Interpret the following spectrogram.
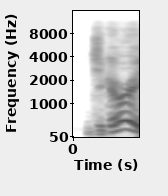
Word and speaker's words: Jeggare: Am I pronouncing that right? Is that Jeggare? Jeggare is how I say it.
